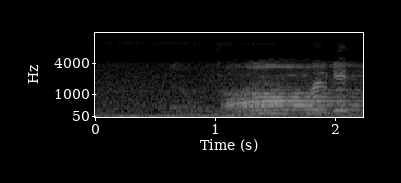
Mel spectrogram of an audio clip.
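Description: Mantras chanted in a held, sung tone during a Hindu puja ritual, starting about halfway through after a quiet first second.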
